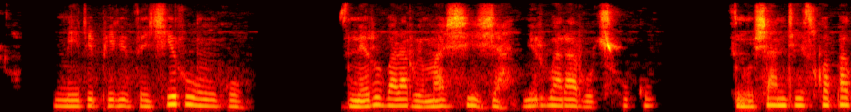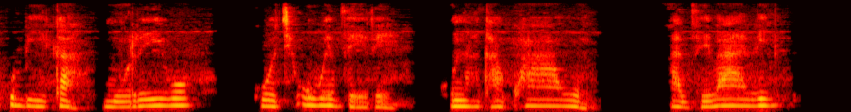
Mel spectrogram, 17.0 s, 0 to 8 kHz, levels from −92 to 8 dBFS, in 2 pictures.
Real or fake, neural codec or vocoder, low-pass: real; none; 7.2 kHz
